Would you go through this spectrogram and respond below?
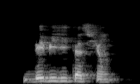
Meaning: debilitation, weakening
- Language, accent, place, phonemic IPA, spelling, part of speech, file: French, France, Lyon, /de.bi.li.ta.sjɔ̃/, débilitation, noun, LL-Q150 (fra)-débilitation.wav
